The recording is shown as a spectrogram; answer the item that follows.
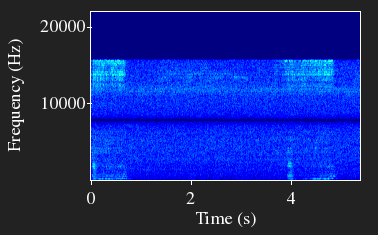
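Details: Burley, a worn-out female dog, sleeps and snores: two soft, breathy rasping snores with a low hum, about four seconds apart, in a quiet indoor setting.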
